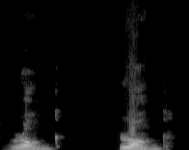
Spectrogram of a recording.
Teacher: W as a letter is present in words but we as a sound is absent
